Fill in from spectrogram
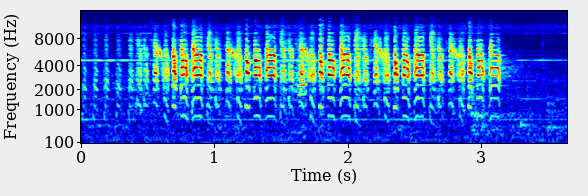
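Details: Zebra finch family, adult pair with three juvenile young, 2 August 2022: a dense burst of rapid, buzzy, harmonic-rich notes repeated almost two per second for about two and a half seconds, then stopping abruptly, over low steady hum.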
